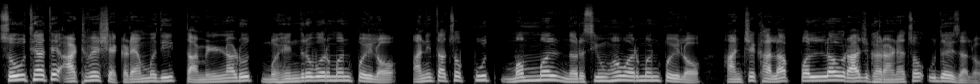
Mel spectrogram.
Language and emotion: Goan Konkani, neutral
